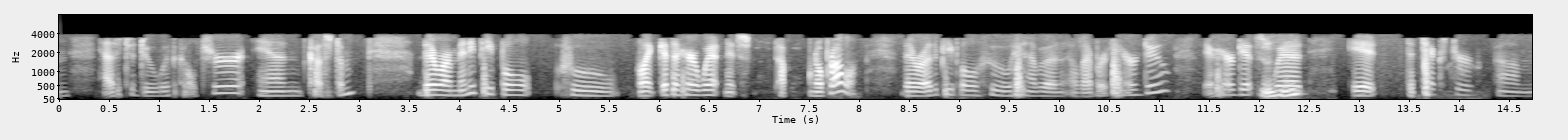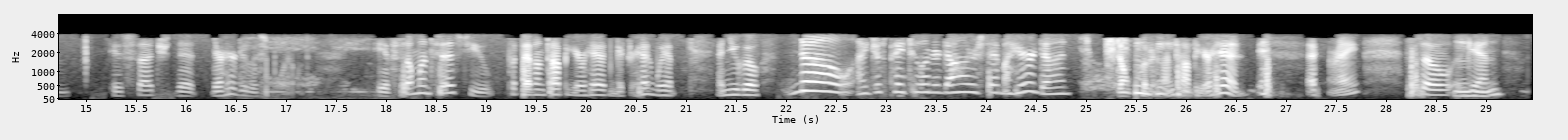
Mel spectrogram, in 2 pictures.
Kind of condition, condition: link, phone line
